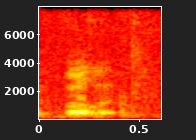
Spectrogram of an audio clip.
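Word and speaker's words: Bulliet: named richard bullock and b-u-l-l-i-e-t bullet he pronounces a bullet and um you should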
